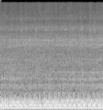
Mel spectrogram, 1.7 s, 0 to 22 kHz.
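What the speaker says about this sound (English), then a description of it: "Letting the engine warm up. I'm gonna have to roll the drum for a little bit, get everything nice and warm." A CFMOTO CFORCE 1000 engine warms up while turning a dyno drum, giving a loud, steady low drone with an even pulsing rhythm and no pauses across the short stretch.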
